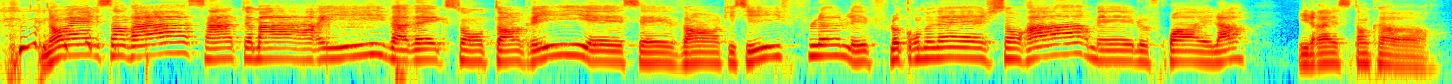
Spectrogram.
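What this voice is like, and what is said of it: Impression of Frédéric Mitterrand. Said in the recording (French): “Est-ce que je peux le faire avec la voix de Frédéric Mitterrand?”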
